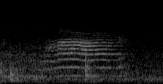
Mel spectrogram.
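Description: A cat gives a single drawn-out meow that rises and falls across the middle of the clip, fairly faint, against a quiet background with no talking.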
